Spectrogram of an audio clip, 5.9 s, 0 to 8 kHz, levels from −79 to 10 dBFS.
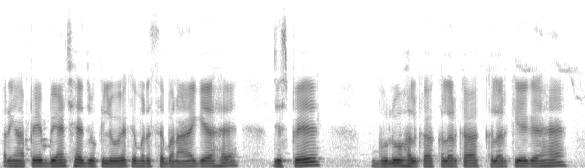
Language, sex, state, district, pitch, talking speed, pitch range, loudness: Hindi, male, Jharkhand, Palamu, 125 Hz, 215 wpm, 120-130 Hz, -16 LUFS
